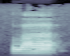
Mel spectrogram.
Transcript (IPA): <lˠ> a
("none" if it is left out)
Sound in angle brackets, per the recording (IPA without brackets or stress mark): lˠ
